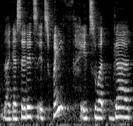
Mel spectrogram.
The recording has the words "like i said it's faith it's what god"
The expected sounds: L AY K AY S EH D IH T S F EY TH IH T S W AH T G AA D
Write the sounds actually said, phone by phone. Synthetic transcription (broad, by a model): L AY K AY S EH D IH T S F EY TH IH T S W AH T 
